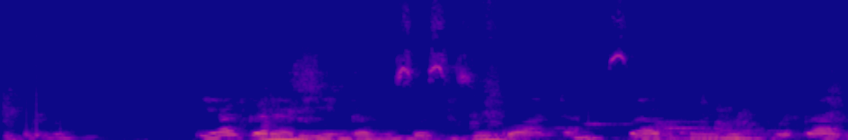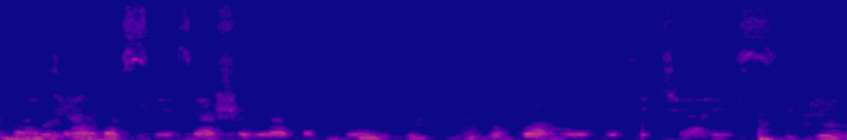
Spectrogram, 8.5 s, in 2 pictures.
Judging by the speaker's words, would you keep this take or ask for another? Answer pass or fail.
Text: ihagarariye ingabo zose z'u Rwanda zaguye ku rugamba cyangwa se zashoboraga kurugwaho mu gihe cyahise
pass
